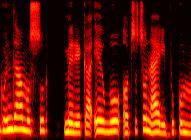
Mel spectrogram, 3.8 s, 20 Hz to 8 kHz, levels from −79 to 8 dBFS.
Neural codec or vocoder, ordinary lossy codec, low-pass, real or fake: codec, 16 kHz, 1 kbps, X-Codec, WavLM features, trained on Multilingual LibriSpeech; none; none; fake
